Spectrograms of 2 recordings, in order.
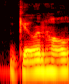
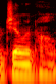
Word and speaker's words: Gyllenhaal: That's Jake Gyllenhaal or Gyllenhaal depending on who you are and how you say it.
